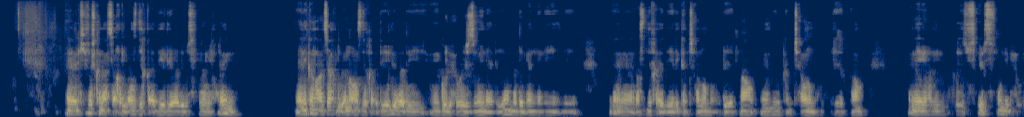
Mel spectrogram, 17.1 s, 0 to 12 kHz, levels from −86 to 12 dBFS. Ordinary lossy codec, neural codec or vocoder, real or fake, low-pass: none; none; real; none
